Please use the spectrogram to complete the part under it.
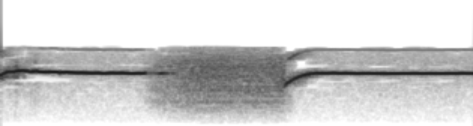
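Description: Whistling into a CB radio transmitter gives a steady, loud, high tone. A rush of hiss briefly breaks it midway, then the whistle returns and holds to the end.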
